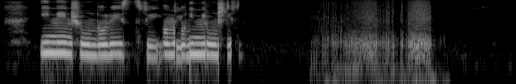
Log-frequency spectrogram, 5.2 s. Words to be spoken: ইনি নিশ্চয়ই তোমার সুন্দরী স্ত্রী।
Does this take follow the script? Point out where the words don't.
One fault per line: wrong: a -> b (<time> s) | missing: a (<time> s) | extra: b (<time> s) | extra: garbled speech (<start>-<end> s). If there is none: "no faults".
missing: নিশ্চয়ই তোমার (0.6 s)
extra: garbled speech (1.6-2.4 s)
